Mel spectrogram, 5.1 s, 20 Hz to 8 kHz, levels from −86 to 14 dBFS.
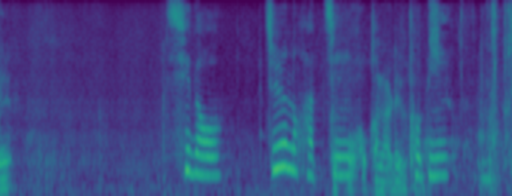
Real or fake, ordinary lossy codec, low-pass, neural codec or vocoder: fake; none; none; codec, 16 kHz, 2 kbps, FunCodec, trained on Chinese and English, 25 frames a second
